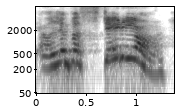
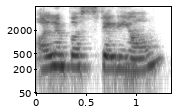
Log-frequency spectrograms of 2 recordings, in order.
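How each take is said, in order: First: It is said in an angry way. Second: It is said in a plain, neutral way.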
